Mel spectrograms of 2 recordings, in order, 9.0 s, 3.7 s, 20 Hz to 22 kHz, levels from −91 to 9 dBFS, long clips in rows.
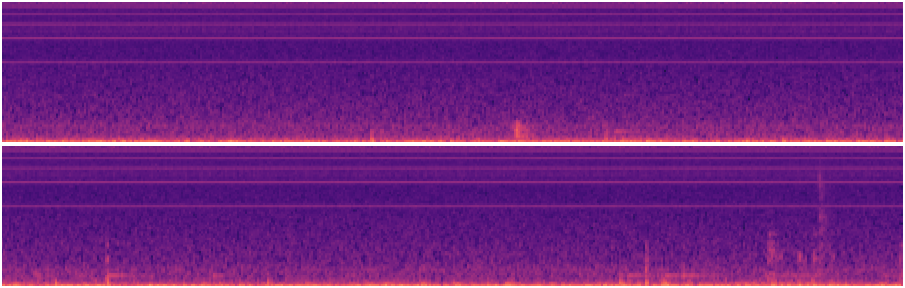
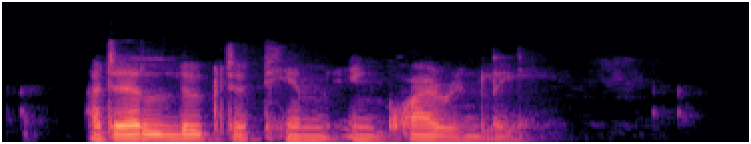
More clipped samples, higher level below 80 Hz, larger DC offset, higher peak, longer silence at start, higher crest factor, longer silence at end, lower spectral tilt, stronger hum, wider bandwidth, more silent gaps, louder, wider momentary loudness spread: neither; first, -24 dBFS vs -64 dBFS; neither; second, -8 dBFS vs -2 dBFS; second, 0 s vs 0.45 s; second, 12 dB vs 20 dB; second, 0 s vs 1.1 s; second, -4.5 dB/octave vs -8 dB/octave; neither; first, over 20 kHz vs 7.2 kHz; neither; second, -28 LUFS vs -21 LUFS; second, 3 LU vs 16 LU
